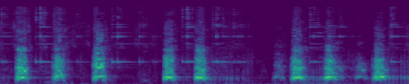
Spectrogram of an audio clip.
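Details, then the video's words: Livestock guardian dogs barking: deep, punchy barks in quick pairs and threes, about nine in five seconds, with steady ringing bell-like tones in the background. "Livestock Guardian Dogs Barking"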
